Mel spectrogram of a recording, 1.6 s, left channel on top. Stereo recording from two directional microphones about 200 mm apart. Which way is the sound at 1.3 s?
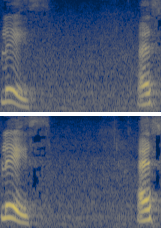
25° right (ahead or behind).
